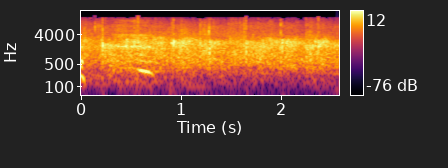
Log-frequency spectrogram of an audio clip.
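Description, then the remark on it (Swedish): An audience claps steadily for a few seconds, a dense, even wash of many hands with no voices standing out and no clear rise or fade. “Det är väl nästan värt en applåd, eller hur?”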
